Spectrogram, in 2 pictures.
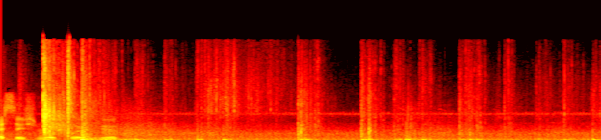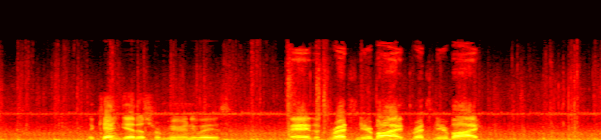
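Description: Footsteps run over dirt and gravel.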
